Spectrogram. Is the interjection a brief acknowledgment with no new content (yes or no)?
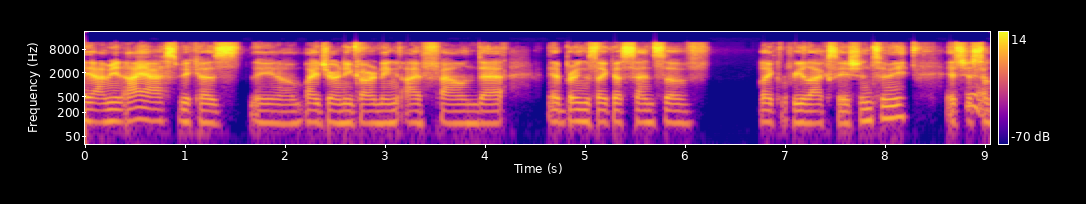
yes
